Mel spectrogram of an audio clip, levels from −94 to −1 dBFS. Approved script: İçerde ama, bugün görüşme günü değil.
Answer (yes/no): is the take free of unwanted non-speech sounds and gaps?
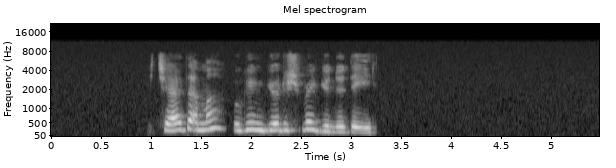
yes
